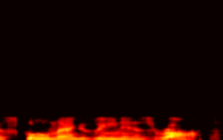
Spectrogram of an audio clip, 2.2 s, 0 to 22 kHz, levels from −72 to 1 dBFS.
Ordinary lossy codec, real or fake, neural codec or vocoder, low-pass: Opus, 64 kbps; fake; codec, 44.1 kHz, 2.6 kbps, SNAC; 3.6 kHz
